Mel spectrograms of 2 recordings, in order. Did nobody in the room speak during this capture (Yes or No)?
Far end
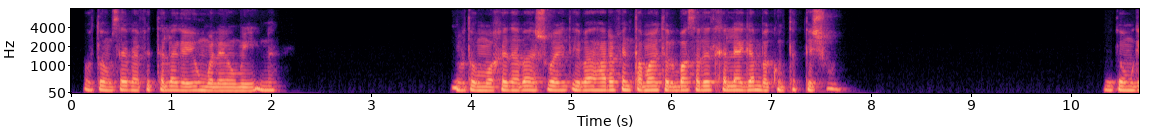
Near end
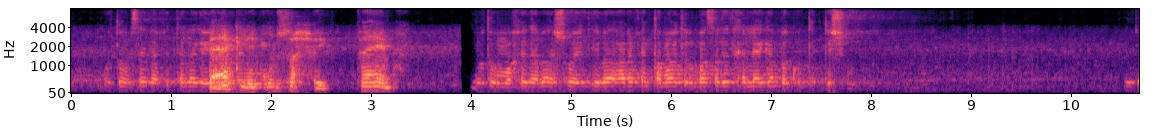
No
